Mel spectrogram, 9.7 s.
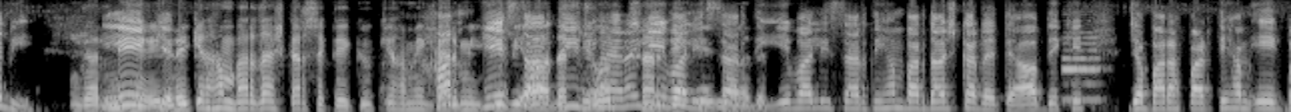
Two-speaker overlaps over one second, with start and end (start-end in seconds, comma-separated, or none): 3.3-5.8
